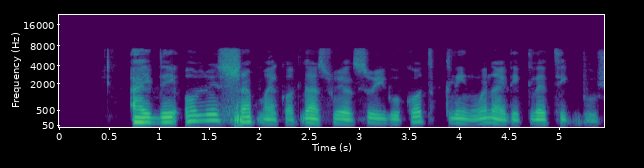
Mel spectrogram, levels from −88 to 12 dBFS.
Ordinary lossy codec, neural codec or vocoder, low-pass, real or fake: none; codec, 16 kHz in and 24 kHz out, 2.2 kbps, FireRedTTS-2 codec; 7.2 kHz; fake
